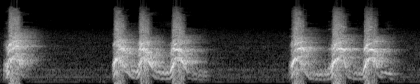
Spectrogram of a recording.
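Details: Dog named Buddy barking at his reflection: one bark, a pause, then two rapid triplets of sharp, ringing barks.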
